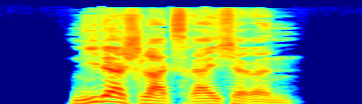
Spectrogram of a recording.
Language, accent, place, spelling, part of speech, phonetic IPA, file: German, Germany, Berlin, niederschlagsreicheren, adjective, [ˈniːdɐʃlaːksˌʁaɪ̯çəʁən], De-niederschlagsreicheren.ogg
- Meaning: inflection of niederschlagsreich: 1. strong genitive masculine/neuter singular comparative degree 2. weak/mixed genitive/dative all-gender singular comparative degree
